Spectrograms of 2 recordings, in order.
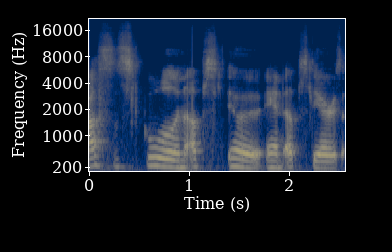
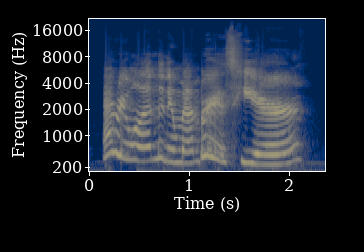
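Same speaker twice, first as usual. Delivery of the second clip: lively, high, energetic call-out, full of energy; 8 semitones higher than usual. Reading a game aloud, voicing Sayori as she enters: energetic Sayori voice. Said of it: "full of energy".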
